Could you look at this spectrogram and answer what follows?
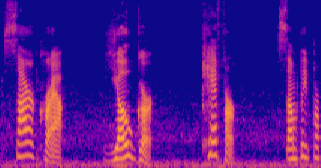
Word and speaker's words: kefir: Fermented foods like sauerkraut, yogurt, kefir. Some people pronounce it kefir, some people pronounce it kefir, I think is how it's supposed to be pronounced, but we shorten it and say kefir.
